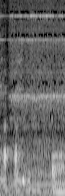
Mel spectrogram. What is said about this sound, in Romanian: Parcă a sunat cineva.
